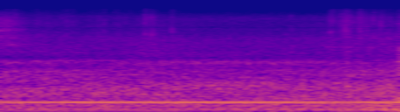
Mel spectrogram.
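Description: A steady mechanical hum with one constant tone and a low drone beneath it, unchanging throughout.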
